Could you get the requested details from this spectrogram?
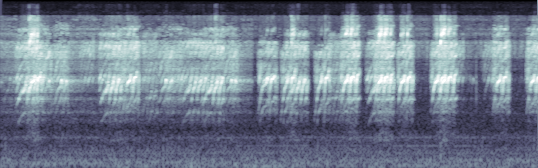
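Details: Swiftlets twittering for a farming lure, with continuous buzzy high chatter breaking into quicker separate bursts toward the end, each carrying a sharp whistled tone.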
